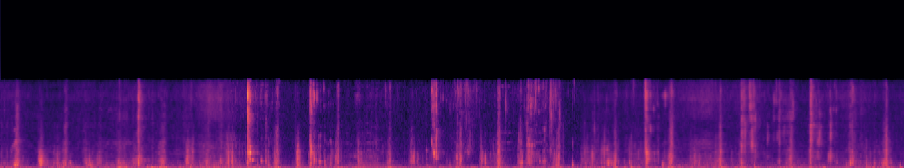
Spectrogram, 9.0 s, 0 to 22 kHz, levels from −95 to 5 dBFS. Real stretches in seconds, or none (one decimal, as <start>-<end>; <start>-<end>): 2.3-5.8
